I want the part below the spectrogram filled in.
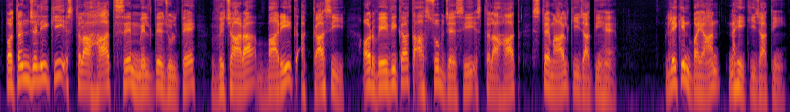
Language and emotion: Urdu, neutral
